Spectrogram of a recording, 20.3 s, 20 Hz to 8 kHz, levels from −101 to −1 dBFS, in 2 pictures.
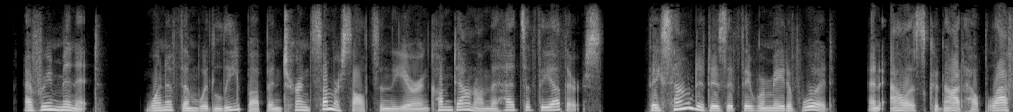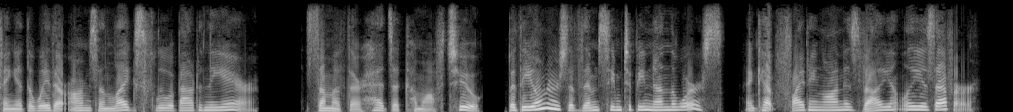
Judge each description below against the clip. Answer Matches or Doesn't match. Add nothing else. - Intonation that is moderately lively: Matches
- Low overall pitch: Doesn't match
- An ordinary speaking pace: Doesn't match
